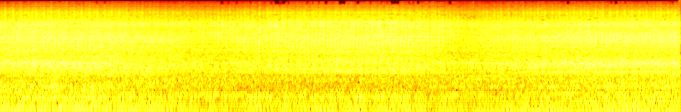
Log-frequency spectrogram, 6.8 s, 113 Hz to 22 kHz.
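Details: Peugeot 205 GTI fully rebuilt engine running after its first startup: steady, low, even idle with a soft rhythmic pulse and no knocks or ticks.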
